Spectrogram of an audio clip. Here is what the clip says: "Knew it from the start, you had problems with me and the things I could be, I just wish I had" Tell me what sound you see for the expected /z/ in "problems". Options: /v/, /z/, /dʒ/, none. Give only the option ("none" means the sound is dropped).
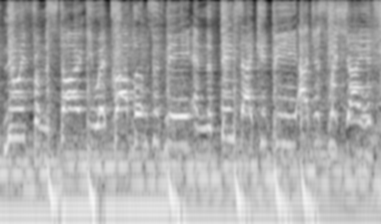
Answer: /z/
